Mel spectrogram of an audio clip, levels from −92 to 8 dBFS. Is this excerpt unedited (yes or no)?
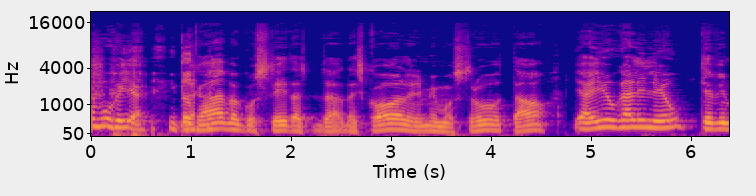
no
